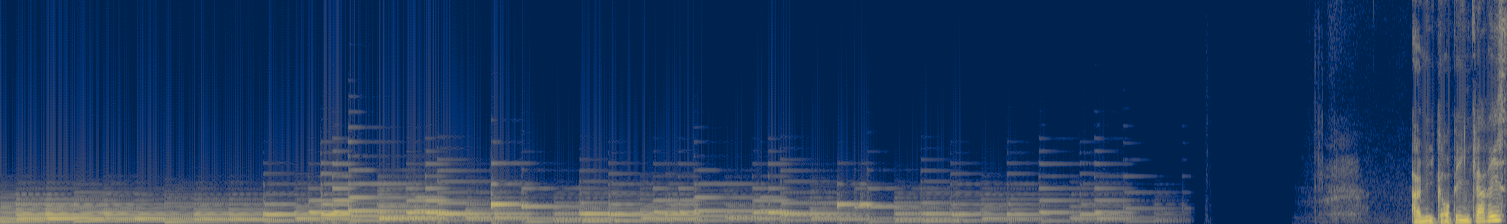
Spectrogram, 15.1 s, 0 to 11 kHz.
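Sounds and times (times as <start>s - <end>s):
gentle piano music: 0.0s - 12.0s.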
